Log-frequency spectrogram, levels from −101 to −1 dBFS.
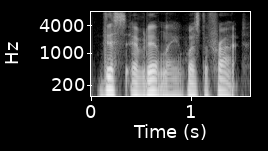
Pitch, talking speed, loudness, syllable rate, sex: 110 Hz, 190 wpm, -17 LUFS, 6.1 syllables/s, male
